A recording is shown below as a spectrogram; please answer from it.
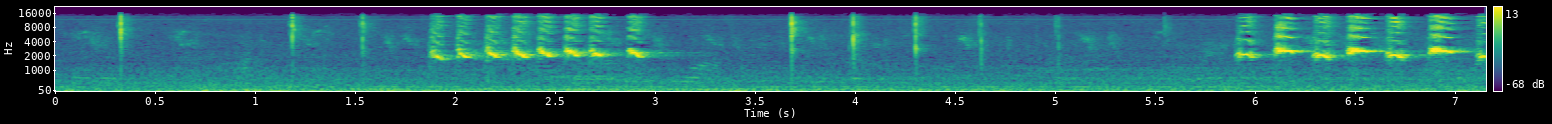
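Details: Greater green leafbird from Indonesia, a prize-winning bird, giving fast runs of short chirped notes, about eight in a row, with sharp clicks between bursts.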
